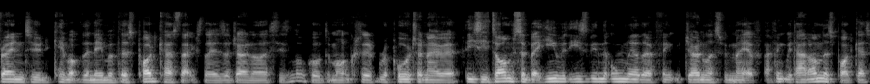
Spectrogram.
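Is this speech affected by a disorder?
No.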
